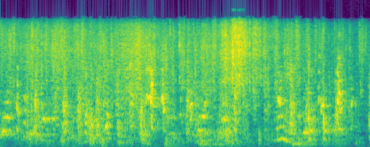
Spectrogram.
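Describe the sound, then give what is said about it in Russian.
A group of hens clucks and chatters nonstop, their overlapping calls forming a busy flock sound with no one speaking, at feeding time. “курочки и кролики. Первое кормление рано утром перед школой, второе вечером.”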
